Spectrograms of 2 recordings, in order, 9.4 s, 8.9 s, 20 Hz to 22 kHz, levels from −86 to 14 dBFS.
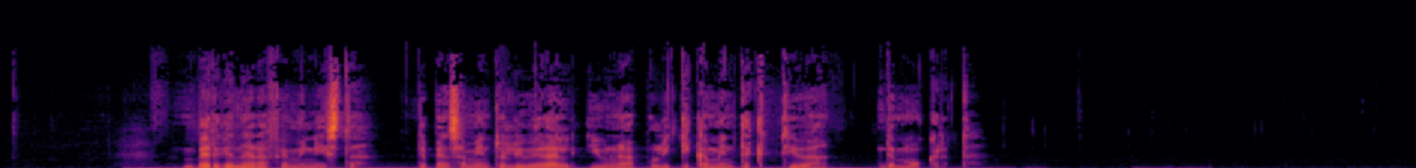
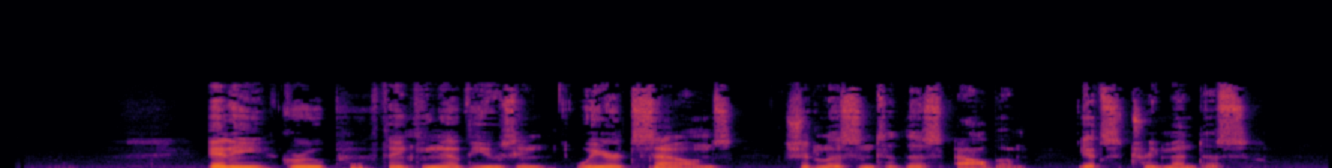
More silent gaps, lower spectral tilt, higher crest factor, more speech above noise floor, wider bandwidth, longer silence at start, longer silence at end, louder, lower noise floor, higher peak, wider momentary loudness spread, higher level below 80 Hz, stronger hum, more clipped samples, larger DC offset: neither; second, -2 dB/octave vs -4 dB/octave; first, 28 dB vs 22 dB; first, 45 dB vs 36 dB; first, 16.5 kHz vs 11.5 kHz; second, 0.8 s vs 1.4 s; first, 2.85 s vs 0.55 s; about the same, -27 LUFS vs -27 LUFS; first, -74 dBFS vs -63 dBFS; about the same, -4 dBFS vs -6 dBFS; first, 20 LU vs 11 LU; first, -48 dBFS vs -62 dBFS; neither; neither; neither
